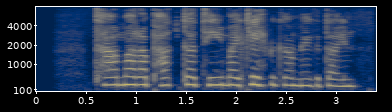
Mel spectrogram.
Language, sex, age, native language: Icelandic, female, 14, Icelandic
